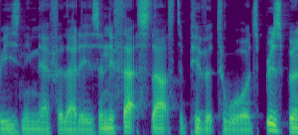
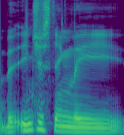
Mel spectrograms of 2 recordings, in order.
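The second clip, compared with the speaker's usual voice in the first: ordinary talk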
